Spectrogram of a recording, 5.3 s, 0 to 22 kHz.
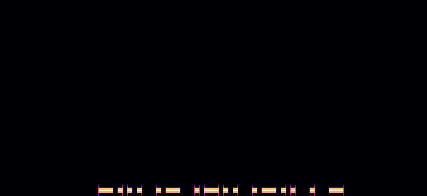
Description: Morse code, heard as a keyed tone, about 20 wpm, 700 Hz. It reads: BALLET
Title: 6 Letter Words - First 3 Letters Given - 20wpm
